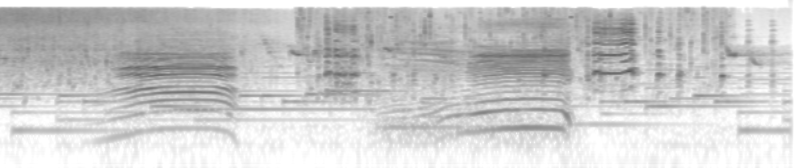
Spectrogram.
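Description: Two long cow moos, the second about two and a half seconds after the first, over light background music; short clucking calls follow near the end.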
